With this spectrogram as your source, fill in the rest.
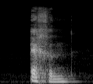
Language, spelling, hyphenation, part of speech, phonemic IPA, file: Dutch, eggen, eg‧gen, verb, /ˈɛɣə(n)/, Nl-eggen.ogg
- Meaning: to harrow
